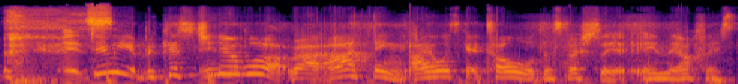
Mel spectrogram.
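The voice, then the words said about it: Strong Yorkshire English accent. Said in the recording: “I do like your accent ... I'm really Yorkshire and that it's hard to understand what I'm saying ... you've got a really good voice for radio ... It's a great accent ... It's quite a homely thing.”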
